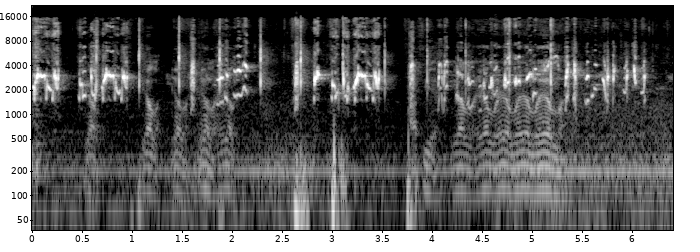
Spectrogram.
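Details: Short warbled whistles and squawky chirps from a tame bulbul, broken into uneven bursts, mixed with a man's voice, knocking sounds and a steady low hum.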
